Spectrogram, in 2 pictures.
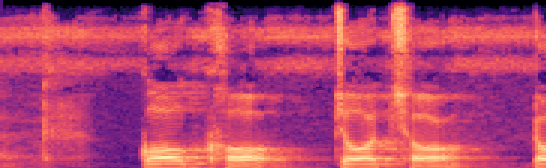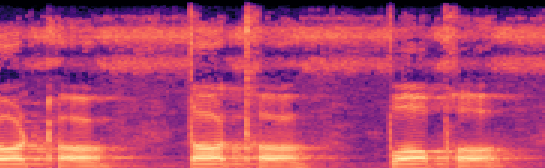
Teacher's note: सेहीपरि अघोष ध्वनि कथा कुहाइथिला क ख च छ ट ठ त थ प फ अर्थात प्रति वर्गर प्रथम और द्वितीय ध्वनि एगुड़िक उच्चारण समय रे फुसफुसरु निर्गत वायु स्वरजंत्र बाटे बाहर को आसीबा बेले स्वरतंत्री निष्कंप अवस्थारे रही थाए। तेणु एही ध्वनि गुड़ी को अघोष ध्वनि बा भॉयसलेस कुहा जाए।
